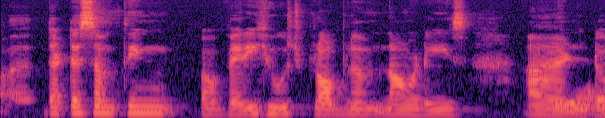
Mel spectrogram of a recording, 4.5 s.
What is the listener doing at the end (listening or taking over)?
listening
